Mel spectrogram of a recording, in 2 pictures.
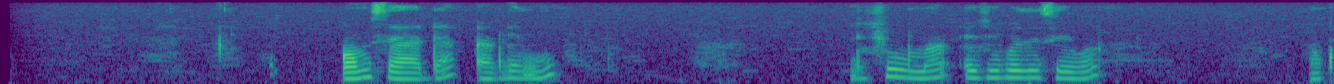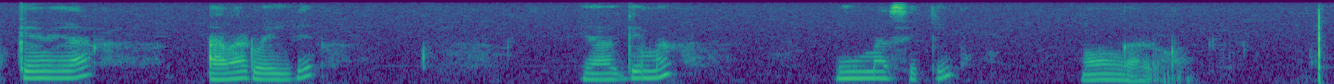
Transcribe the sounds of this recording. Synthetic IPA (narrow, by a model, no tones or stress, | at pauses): omusaːdaːɡeni | ecuːmaeciko̞ze̞seβwa | muku̥ke̞βeɾa | βalwaiɾe̞ | jaɡema | nimasiti | muːŋɡalo̞̰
